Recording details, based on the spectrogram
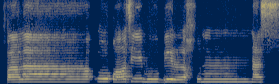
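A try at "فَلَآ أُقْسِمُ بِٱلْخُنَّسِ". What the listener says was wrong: Ya, lebih cepat lagi qalqalahnya. Uqo, uqo. Naikin ke langit mulut suaranya. Fala uqsimu. Ya, mad jaiznya panjangkan lagi.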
